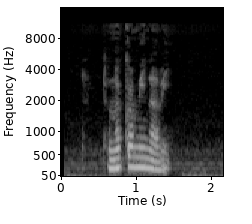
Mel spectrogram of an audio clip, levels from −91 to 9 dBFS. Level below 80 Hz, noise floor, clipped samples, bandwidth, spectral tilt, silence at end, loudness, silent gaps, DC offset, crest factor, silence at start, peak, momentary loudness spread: -60 dBFS; -49 dBFS; under 0.1%; 11.5 kHz; -8 dB/octave; 0.25 s; -25 LUFS; none; under 0.1%; 16 dB; 0.1 s; -10 dBFS; 6 LU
